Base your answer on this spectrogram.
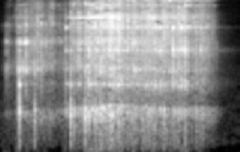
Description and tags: Icelandic kronas being dropped into a glass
